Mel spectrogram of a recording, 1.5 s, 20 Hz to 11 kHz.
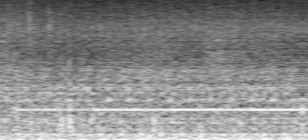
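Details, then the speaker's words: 2005 Subaru WRX STI, 142,000 miles, no check engine light: rough uneven idle with rattly clatter and thin steady whine; misfiring, rattling engine, judged a no-go. "i also recognize that noise no check engine light misfire rattling engine nope that's a wrap right there immediately no go"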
